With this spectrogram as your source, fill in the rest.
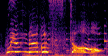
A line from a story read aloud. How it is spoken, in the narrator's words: howled Koshka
